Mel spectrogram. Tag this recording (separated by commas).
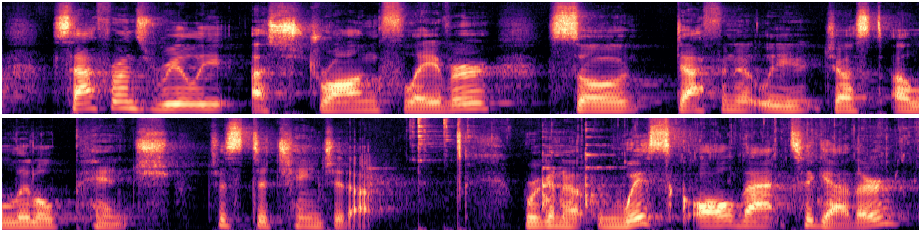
inside a small room, Speech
